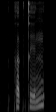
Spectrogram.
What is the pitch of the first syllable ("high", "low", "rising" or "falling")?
rising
